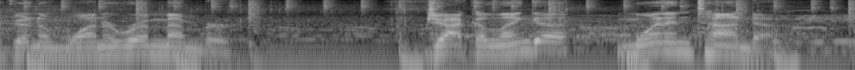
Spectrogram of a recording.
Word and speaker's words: Ndjakalenga: to want to remember jackalenga muenen tonda four syllables in her first name and four in her last a silent nd in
